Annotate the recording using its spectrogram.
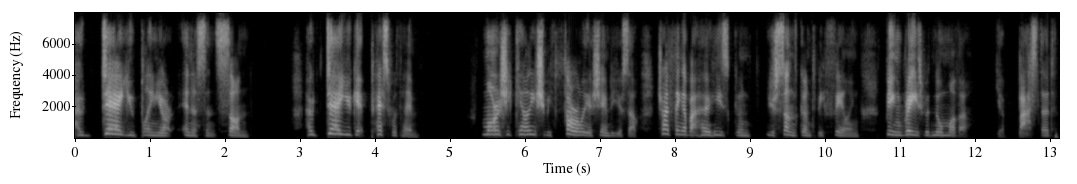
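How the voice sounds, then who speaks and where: A female-sounding voice at a medium pitch puts on a character voice at a fairly quick pace. Hissing runs through it. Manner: contemptuous, dark.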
